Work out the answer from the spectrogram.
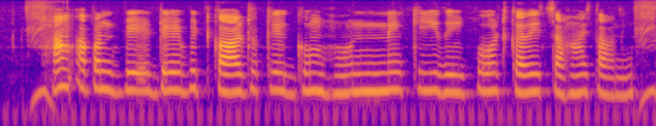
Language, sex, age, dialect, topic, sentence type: Bhojpuri, female, 18-24, Northern, banking, statement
